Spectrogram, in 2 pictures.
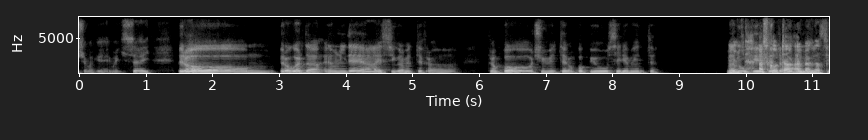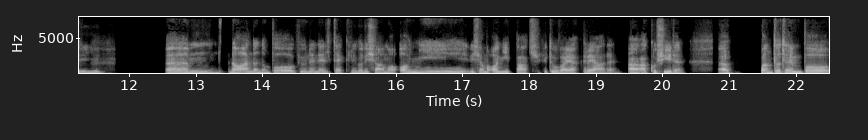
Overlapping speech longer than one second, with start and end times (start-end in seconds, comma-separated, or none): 9.8-11.4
